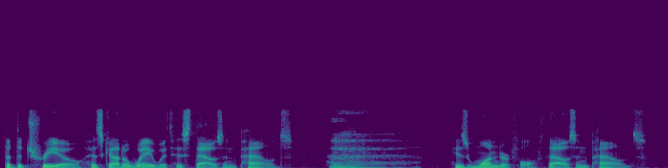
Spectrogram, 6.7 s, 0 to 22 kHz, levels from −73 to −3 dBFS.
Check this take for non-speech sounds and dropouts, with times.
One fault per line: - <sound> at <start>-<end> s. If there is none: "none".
- sigh at 3.2-4.2 s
